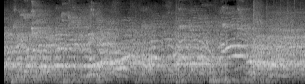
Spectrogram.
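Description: Basketball dribbled on a hardwood gym floor, with sneakers squeaking and players' voices calling out, echoing in a large hall.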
